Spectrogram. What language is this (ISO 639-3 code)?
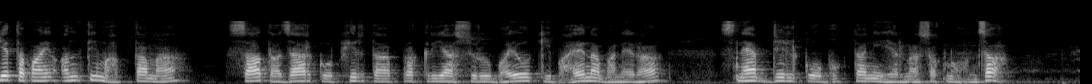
nep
